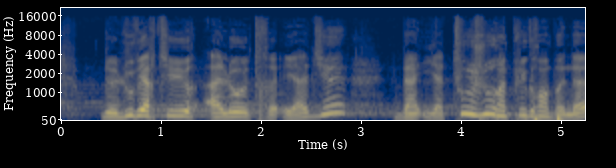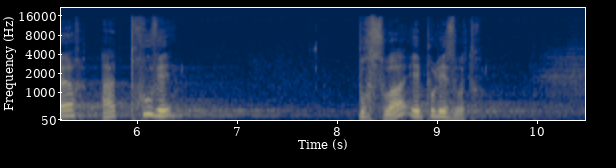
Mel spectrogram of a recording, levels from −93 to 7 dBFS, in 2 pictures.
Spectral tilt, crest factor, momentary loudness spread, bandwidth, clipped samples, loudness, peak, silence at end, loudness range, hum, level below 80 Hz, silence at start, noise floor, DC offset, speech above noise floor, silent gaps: -7 dB/octave; 22 dB; 13 LU; 16 kHz; under 0.1%; -30 LUFS; -8 dBFS; 1.25 s; 7 LU; none; -46 dBFS; 0 s; -68 dBFS; under 0.1%; 39 dB; none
